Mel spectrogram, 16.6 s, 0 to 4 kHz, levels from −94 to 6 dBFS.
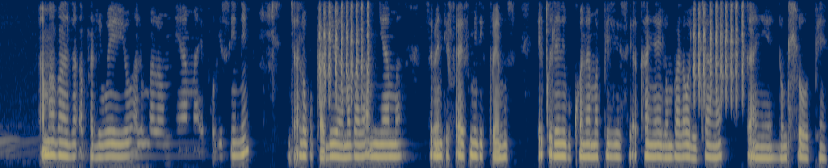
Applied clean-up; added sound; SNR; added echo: classical method log-MMSE.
